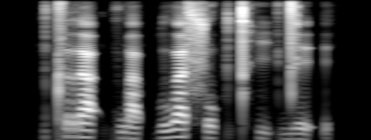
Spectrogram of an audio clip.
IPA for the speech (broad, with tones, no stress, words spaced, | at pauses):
tra˥˩ʔkwa˨˩p̚lu˥˩a̯ so˨˩k̚ tʰi˨˩ʔde˨˩ʔ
